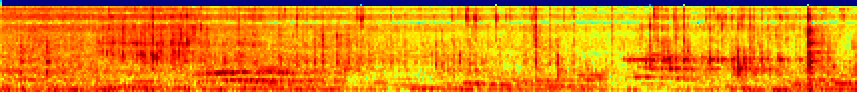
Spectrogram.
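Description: Hot jaggery syrup fizzing as it is poured from a stainless steel pan through a steel tea strainer into a steel bowl, with a few light clicks of metal near the end.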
